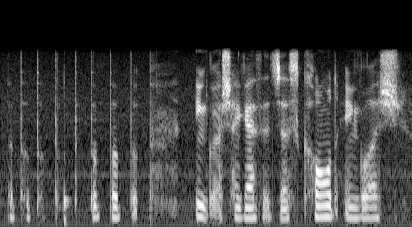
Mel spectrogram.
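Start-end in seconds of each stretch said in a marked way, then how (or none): 0.1-1.5 whispered mumbling. Real, not acted. Mumbling while looking it up.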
